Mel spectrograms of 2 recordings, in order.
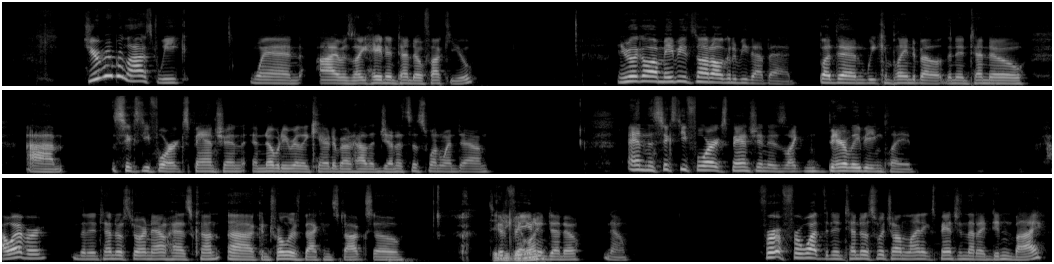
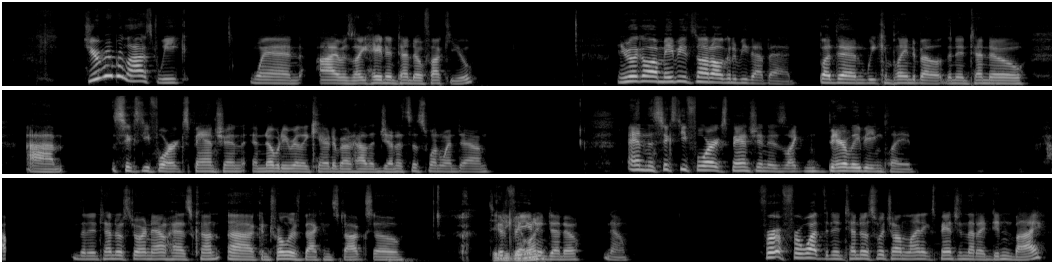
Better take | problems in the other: first | audio cutting out; at 21 s for 0.5 s

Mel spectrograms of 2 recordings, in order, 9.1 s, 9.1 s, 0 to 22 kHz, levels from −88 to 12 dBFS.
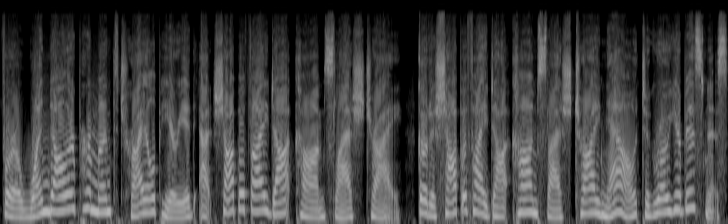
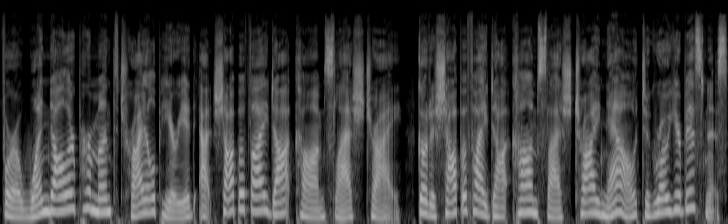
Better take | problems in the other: second | distortion; slight; 10% of the sound clipped

